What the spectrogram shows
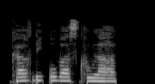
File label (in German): "kardiovaskular", German; adjectives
